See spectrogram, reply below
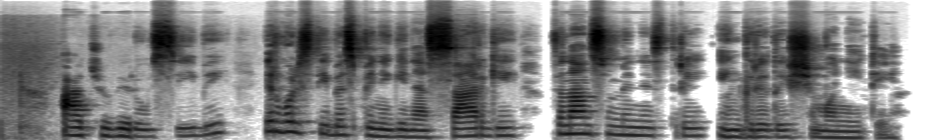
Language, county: Lithuanian, Vilnius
